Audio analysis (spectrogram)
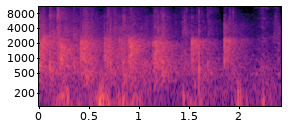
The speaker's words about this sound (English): So would you please give her a round of applause to encourage her as she comes to read the scripture for us.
